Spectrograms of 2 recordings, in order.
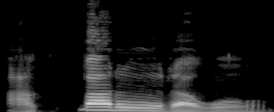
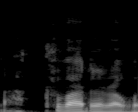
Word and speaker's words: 아크바르: 우리 아크바르 대제는 스님 공부할 때까지만 해도 아크바르가 아니라 뭐 악바르라고 부르기도 했었어요. 이게 발음 차이긴 한데요. 지금도 어느 책에는 악바르라고 나오기도 하는데 우리 교과서에서는 아크바르라고 나와 있으니까 우리 교과서의 용어를 항상 사용해야 합니다. 악바르도 틀린 말은 아닌데 우리 교과서에서 아크바르라고 하니까 우리 아크바르로 하도록 하겠습니다.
